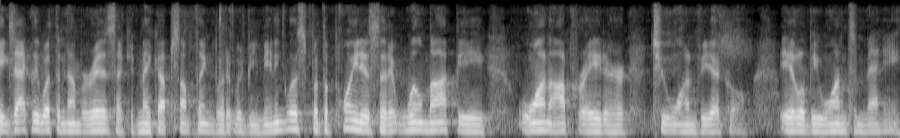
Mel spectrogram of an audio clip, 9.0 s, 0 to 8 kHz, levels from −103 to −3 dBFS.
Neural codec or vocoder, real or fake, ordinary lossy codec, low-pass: codec, 24 kHz, 6 kbps, HILCodec; fake; MP3, 64 kbps; 7.2 kHz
